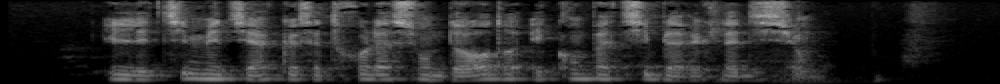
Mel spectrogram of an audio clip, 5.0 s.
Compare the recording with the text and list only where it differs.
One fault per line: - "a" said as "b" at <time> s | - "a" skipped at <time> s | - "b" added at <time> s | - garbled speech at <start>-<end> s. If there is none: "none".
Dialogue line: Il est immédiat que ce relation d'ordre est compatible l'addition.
- "ce" said as "cette" at 1.4 s
- "avec" added at 3.4 s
